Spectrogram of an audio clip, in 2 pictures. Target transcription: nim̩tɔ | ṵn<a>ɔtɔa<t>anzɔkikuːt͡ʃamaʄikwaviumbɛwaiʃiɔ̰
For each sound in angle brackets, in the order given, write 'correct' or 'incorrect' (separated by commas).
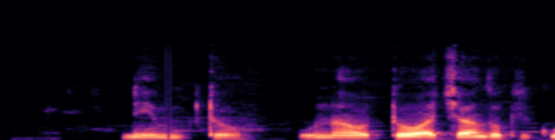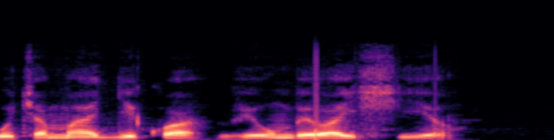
correct, incorrect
